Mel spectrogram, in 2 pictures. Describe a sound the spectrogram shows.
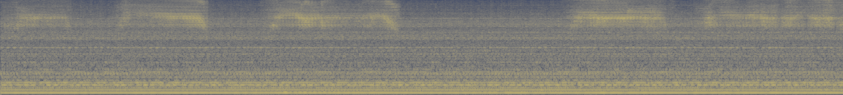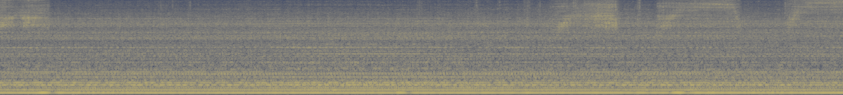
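A stone hisses against a spinning wheel in short bursts.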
